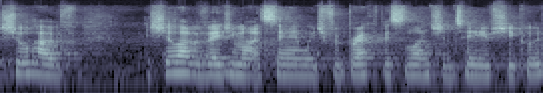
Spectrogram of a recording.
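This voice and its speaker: A woman speaks at a medium pitch with an Australian accent. Music plays in the background, and room echo is audible. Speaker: streamer and painter. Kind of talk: casual live-stream chat. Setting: live stream while painting.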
